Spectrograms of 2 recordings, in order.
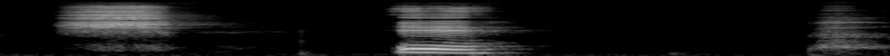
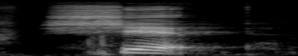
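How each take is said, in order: First: SH, I, P as separate sounds, pauses between; sounded out. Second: Said in the usual way. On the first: Shown as a demonstration. Teacher showing students how ship is built, sounded out. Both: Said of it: "the word ship looks like this".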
